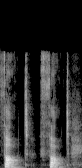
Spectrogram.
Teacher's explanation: Tem que começar com esse th-th-th, tá bem? Língua lá na pontinha dos dentes da frente, com arzinho th. E depois pode pensar num O com acento agudo.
